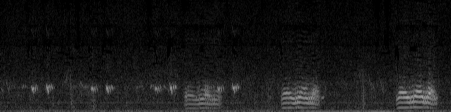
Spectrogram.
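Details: Quail calling for night use: soft short chirps followed by three longer, loud, nasal harmonic calls spaced about a second apart, with faint low hum beneath.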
